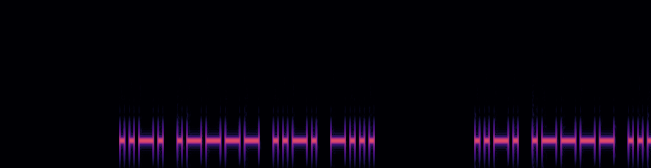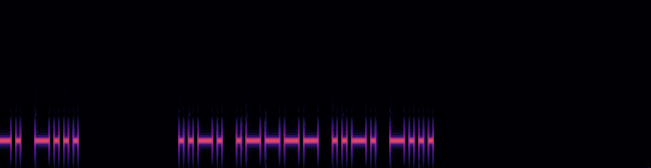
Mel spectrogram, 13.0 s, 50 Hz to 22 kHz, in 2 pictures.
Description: Morse code, heard as a keyed tone, about 25 wpm, 700 Hz. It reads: F1FB F1FB F1FB
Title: DXCC-100 Call Signs - 4 Characters - Repeated 3x - 25wpm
